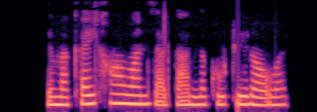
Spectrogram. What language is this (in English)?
Pashto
